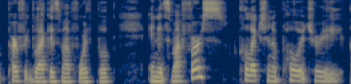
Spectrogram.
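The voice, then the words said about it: Kentucky accent. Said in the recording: “your audience can probably tell from my accent that I am from Kentucky”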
